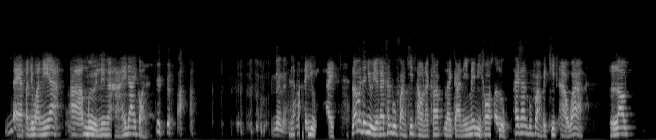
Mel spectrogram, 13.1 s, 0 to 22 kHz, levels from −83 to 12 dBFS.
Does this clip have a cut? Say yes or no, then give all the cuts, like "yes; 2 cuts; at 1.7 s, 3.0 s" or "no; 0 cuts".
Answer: yes; 2 cuts; at 1.3 s, 10.2 s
